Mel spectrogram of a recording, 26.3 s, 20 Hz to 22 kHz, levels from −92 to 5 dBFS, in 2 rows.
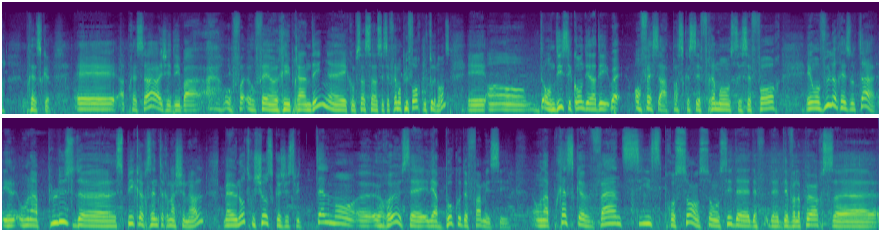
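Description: A time-stretched section runs from 5.57 to 7.31 s, where the pace abruptly jumps to about 1.9 times normal while the pitch stays put, so the audio sounds rushed. This is likely from software squeezing that stretch to fit a shorter length, preserving pitch by dropping short pieces.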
